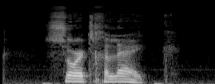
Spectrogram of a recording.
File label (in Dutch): "soortgelijk", Dutch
